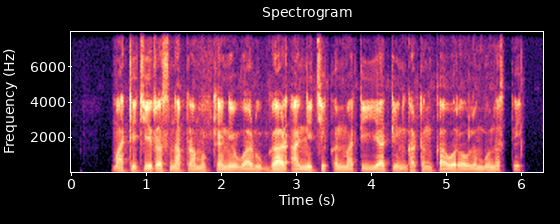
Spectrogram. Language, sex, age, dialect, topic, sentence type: Marathi, male, 31-35, Varhadi, agriculture, statement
